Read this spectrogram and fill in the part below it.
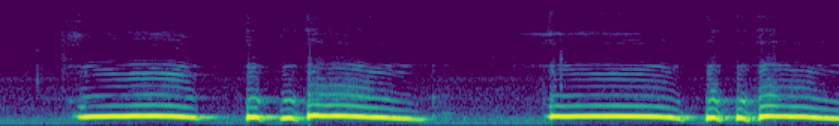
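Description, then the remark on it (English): A voice imitates a great horned owl's hooting: a long, low hoo followed by a few quick, shorter hoots, with the pattern repeated twice. It sounds loud. “As soon as I get out of the car, I'm listening to a great horned owl in my neighbor's yard.”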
